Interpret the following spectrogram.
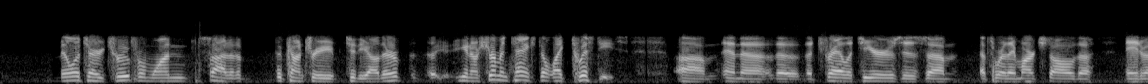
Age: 30-49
